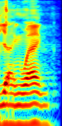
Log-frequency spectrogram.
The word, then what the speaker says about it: Yangwang: of China called yangu is that definitely their pronunciation is it don't look at me but yes it is the Yang Wang yeah Yang's Wang yep no no it's just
